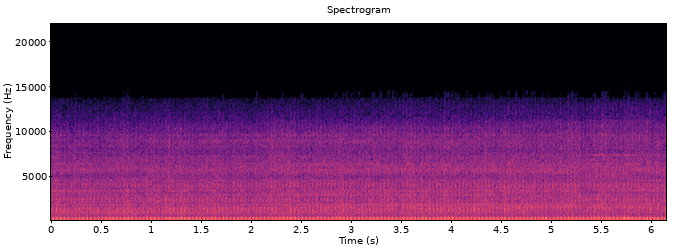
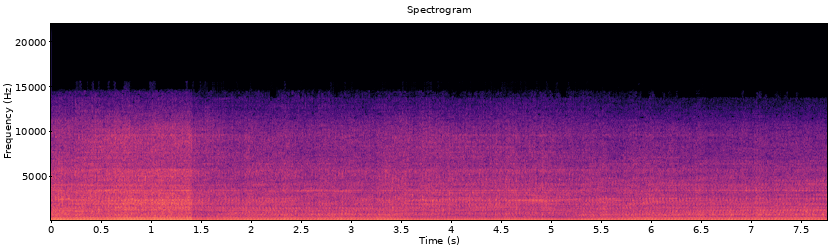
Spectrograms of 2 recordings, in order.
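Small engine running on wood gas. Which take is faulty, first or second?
first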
